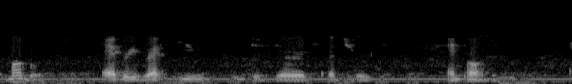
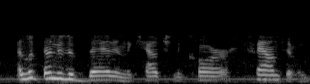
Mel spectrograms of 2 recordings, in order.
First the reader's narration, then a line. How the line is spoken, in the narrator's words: Growth yelled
